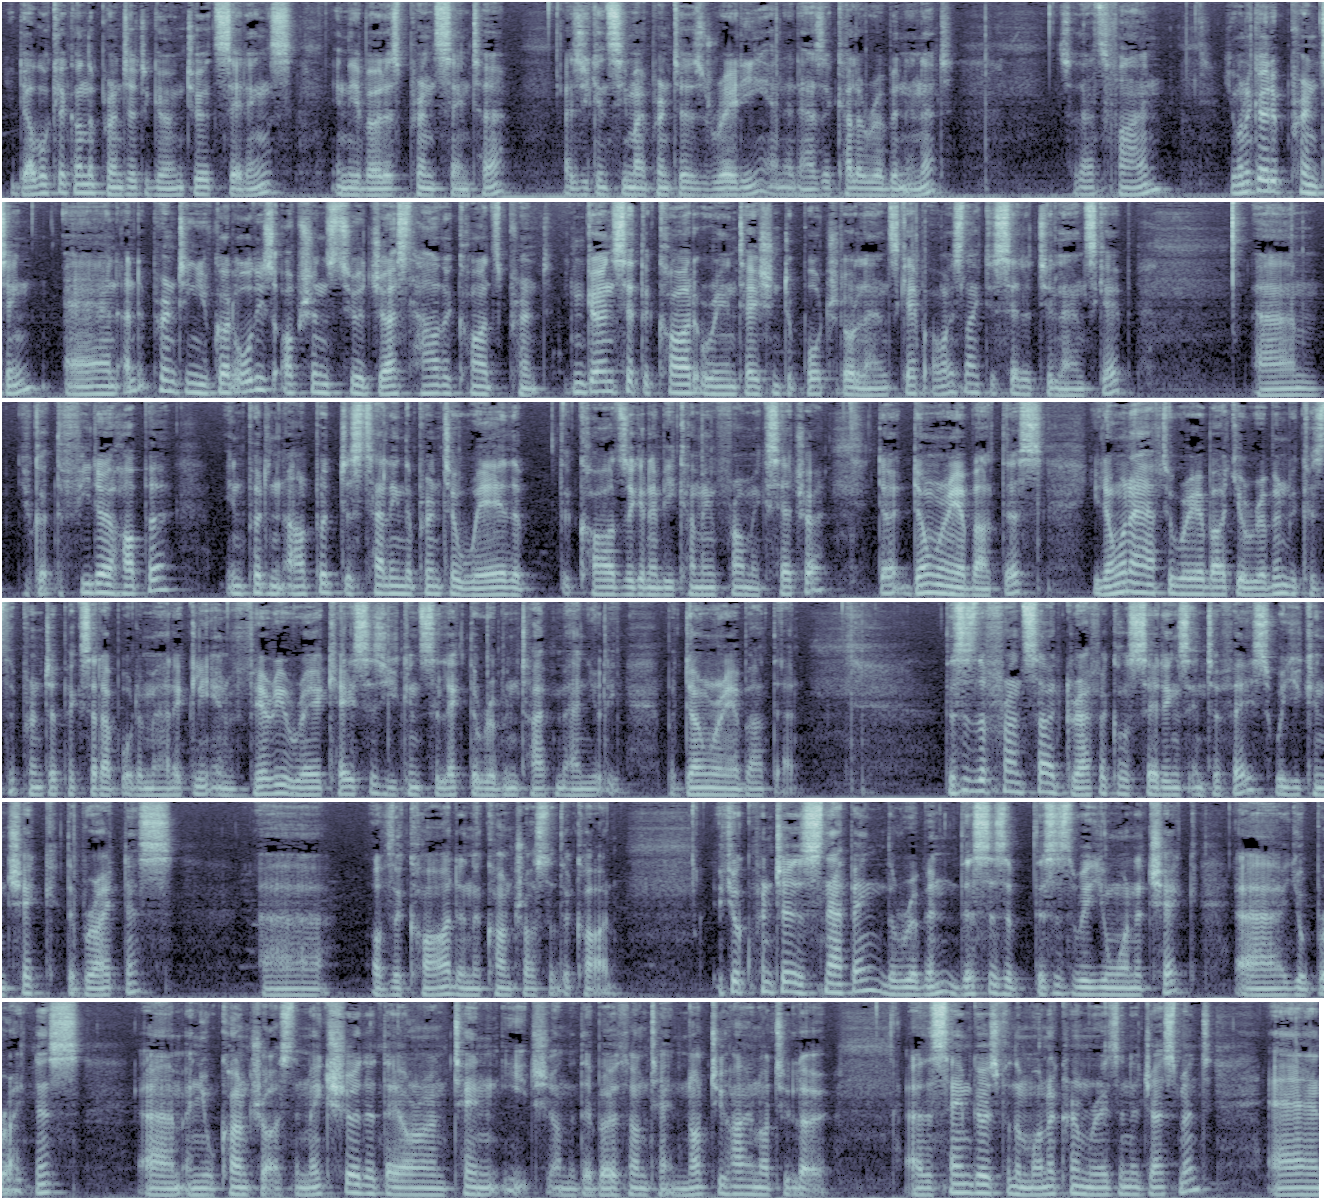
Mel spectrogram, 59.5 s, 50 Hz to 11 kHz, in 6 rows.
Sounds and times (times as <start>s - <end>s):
Speech: 0.0s - 7.2s, 7.9s - 18.4s, 19.2s - 35.8s, 36.8s - 44.3s, 45.0s - 59.4s.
